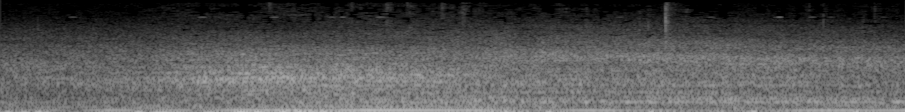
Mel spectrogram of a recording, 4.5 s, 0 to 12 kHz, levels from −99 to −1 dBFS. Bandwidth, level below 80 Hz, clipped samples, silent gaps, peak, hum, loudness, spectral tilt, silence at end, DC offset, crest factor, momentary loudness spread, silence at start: 10.5 kHz; -40 dBFS; under 0.1%; none; -20 dBFS; none; -37 LUFS; -6.5 dB/octave; 0 s; under 0.1%; 16 dB; 8 LU; 0 s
